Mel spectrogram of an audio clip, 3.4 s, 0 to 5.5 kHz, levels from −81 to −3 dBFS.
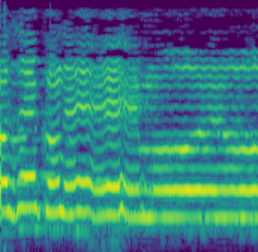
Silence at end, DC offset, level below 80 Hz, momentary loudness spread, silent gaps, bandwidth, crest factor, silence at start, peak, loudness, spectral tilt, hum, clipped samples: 0 s; under 0.1%; -58 dBFS; 4 LU; none; 5.4 kHz; 12 dB; 0 s; 0 dBFS; -12 LUFS; -7 dB/octave; none; under 0.1%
